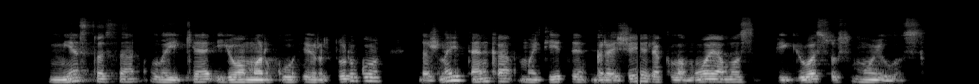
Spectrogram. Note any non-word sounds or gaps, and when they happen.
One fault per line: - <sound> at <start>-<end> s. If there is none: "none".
- dropout at 6.4-6.4 s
